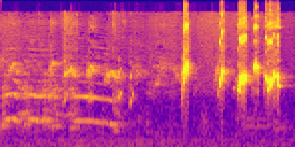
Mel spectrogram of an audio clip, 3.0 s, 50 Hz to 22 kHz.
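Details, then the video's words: Red-whiskered bulbul in 'lak wai' song style, sweet-toned: a smooth, slowly falling whistled phrase, then loud, sharp bursts of chirps repeated rapidly near the end. "นกกรงหัวจุก 626 จ้าวมาดี ลากหวาย หวานๆ"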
